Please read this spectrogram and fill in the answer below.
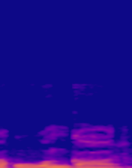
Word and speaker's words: ओंकार: पहला उच्चारण करना है एक, फिर बोलना है ओंकार।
